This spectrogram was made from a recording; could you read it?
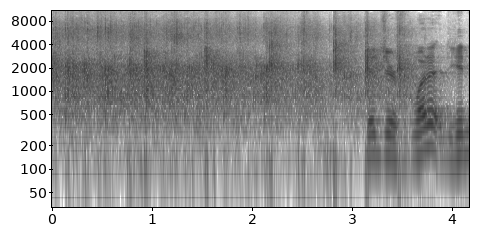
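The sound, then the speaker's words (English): An audience claps steadily for about three seconds, a dense, even patter of many hands, then fades as a voice begins speaking over the last of the applause. “Yeah, we can clap for that part.”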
